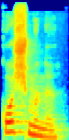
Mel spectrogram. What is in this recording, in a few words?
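"косьмыны", Komi, female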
